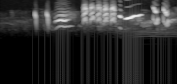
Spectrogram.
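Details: Soft, pleasant warbling of a common linnet: two sharp chips, a short nasal whistle, then a fast run of five buzzy notes and a clear rising whistle before more twittering.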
